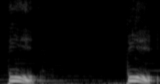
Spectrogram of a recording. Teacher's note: the word bu alone it's the fourth tone right it's strong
